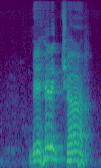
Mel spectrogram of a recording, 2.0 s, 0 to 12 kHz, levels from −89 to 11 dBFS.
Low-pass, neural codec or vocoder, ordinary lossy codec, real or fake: 10.8 kHz; vocoder, 48 kHz, 128 mel bands, Vocos; Opus, 16 kbps; fake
